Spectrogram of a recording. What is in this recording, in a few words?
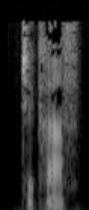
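"to cough", English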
